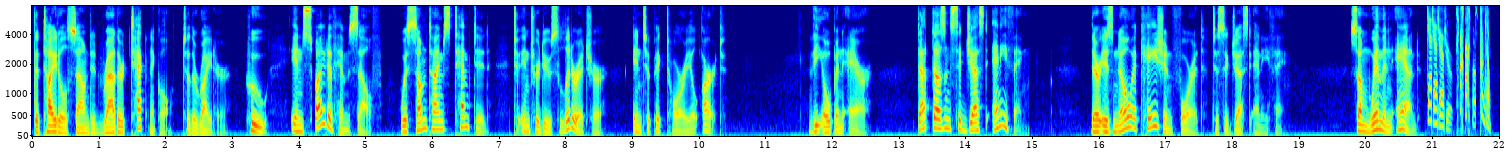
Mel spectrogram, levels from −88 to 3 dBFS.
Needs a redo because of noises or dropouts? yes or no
yes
